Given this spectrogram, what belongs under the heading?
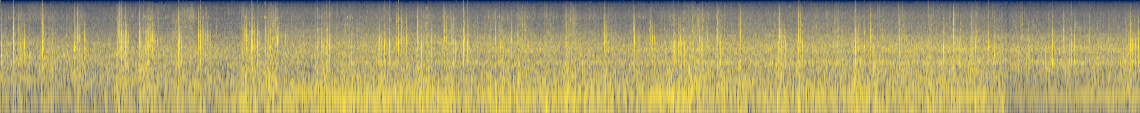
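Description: A car drives down the side of an old volcano, its engine a steady low drone under heavy road and wind rumble, loud and close throughout, with scattered knocks and bumps.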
